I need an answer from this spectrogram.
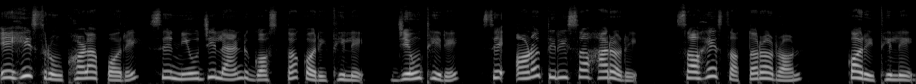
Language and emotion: Odia, neutral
